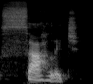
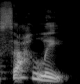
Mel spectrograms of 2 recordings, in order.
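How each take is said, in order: First: The surname is said without French pronunciation. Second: The surname is said with French pronunciation. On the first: Other people say it this way. "eu já escutei pessoas falando" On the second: This is how it would be read in French. "em francês seria"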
